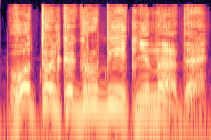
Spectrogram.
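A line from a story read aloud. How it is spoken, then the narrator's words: Hoarse wheeze. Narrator (Russian): прохрипел кот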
